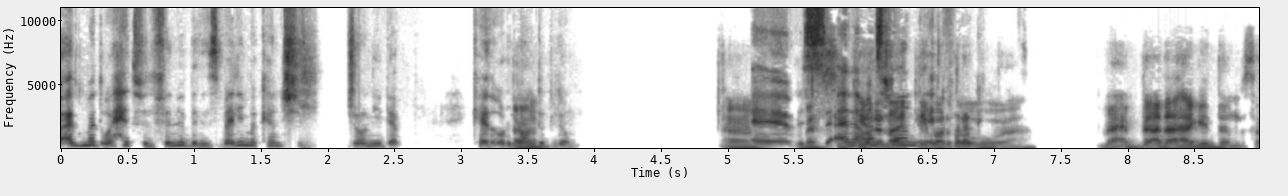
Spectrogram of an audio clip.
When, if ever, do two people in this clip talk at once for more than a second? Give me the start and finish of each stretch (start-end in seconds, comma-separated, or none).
5.2-6.8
